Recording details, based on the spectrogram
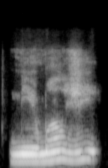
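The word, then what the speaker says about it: pneumology: specialist is called neomologist notice pronunciation neomology pneumologist okay so i also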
